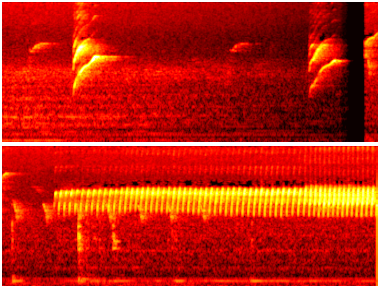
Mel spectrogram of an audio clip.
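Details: Canary in full voice, played to lure other canaries into answering; a few swooping chirps and short notes, then a steady buzzy high trill that grows louder and holds to the end, with low hum beneath.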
